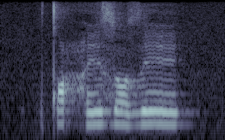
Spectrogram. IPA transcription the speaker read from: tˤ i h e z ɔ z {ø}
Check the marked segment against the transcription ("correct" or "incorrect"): incorrect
